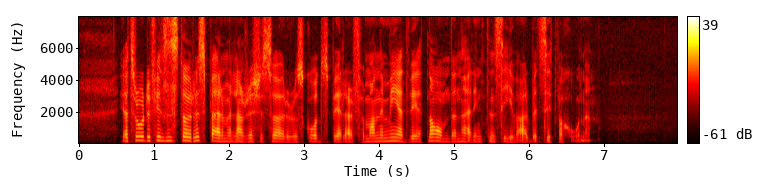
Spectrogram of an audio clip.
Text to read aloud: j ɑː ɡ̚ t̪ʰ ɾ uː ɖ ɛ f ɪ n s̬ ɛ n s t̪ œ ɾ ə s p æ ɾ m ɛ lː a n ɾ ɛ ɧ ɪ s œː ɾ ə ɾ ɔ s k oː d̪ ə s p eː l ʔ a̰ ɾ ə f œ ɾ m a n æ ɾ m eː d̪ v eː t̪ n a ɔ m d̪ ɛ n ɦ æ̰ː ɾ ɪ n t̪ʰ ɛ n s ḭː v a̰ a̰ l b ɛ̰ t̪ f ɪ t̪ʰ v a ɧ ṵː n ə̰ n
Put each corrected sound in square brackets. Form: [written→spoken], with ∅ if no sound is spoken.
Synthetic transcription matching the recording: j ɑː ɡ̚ t̪ʰ ɾ uː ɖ ɛ f ɪ n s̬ ɛ n s t̪ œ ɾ ə s p æ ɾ m ɛ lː a n ɾ ɛ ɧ ɪ s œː ɾ ə ɾ ɔ s k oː d̪ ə s p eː l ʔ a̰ ɾ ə f œ ɾ m a n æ ɾ m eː d̪ v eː t̪ n a ɔ m d̪ ɛ n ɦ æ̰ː ɾ ɪ n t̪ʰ ɛ n s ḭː v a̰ a̰ [l→ɾ] b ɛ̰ t̪ [f→s] ɪ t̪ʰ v a ɧ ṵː n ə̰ n

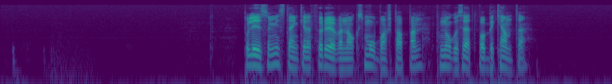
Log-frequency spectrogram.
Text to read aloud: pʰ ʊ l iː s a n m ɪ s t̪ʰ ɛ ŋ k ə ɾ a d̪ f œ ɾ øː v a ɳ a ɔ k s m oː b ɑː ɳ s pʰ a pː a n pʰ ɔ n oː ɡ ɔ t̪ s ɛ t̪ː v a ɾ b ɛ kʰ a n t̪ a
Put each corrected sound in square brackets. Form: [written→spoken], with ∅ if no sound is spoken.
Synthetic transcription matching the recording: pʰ ʊ l iː s [a→ə] n m ɪ s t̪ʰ ɛ ŋ k ə ɾ a [d̪→t̪] f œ ɾ øː v a ɳ a ɔ k s m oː b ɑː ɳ [s→ʂ] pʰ a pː a n pʰ ɔ n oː ɡ ɔ t̪ s ɛ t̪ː v a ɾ b ɛ kʰ a n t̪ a

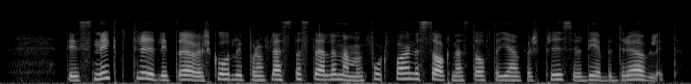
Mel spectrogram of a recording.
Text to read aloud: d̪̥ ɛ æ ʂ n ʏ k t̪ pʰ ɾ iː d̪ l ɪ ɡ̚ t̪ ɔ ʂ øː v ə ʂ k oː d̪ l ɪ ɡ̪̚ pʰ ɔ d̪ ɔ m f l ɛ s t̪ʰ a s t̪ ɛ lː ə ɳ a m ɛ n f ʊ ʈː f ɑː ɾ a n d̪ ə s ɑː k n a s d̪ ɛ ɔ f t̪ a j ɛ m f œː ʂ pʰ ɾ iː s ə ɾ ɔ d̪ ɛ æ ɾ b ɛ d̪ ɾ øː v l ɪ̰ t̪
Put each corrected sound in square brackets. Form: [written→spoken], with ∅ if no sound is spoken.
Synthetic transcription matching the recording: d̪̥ ɛ æ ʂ n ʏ k t̪ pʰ ɾ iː d̪ l ɪ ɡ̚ t̪ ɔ [ʂ→∅] øː v ə ʂ k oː d̪ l ɪ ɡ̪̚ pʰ ɔ d̪ ɔ m f l ɛ s [t̪ʰ→t̪] a s t̪ ɛ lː ə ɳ a m ɛ n f ʊ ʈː f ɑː ɾ a n d̪ ə s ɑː k n a s d̪ ɛ ɔ f t̪ a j ɛ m f œː ʂ pʰ ɾ iː s ə ɾ ɔ d̪ ɛ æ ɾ b ɛ d̪ ɾ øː v l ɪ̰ t̪

